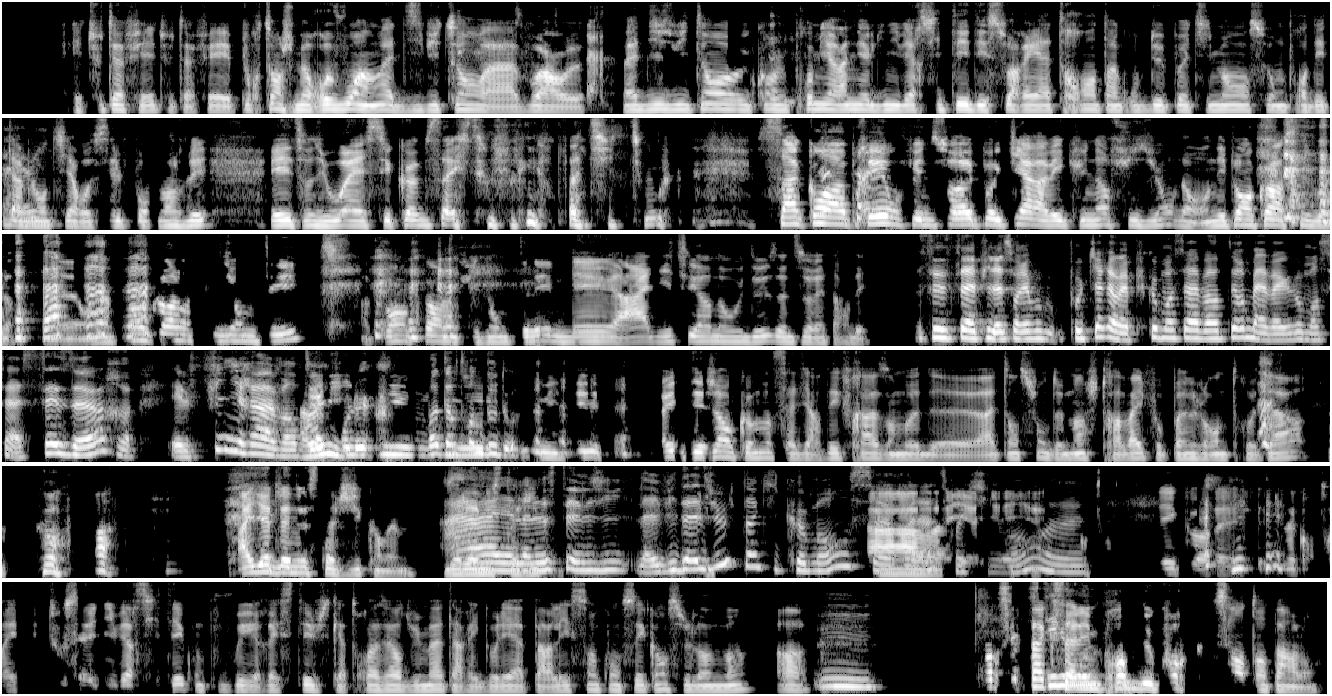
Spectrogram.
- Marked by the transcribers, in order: laugh; unintelligible speech; laughing while speaking: "pas du tout"; stressed: "cinq ans après"; chuckle; laugh; laugh; stressed: "finira"; laugh; chuckle; unintelligible speech; unintelligible speech; chuckle
- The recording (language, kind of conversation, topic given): French, podcast, Comment bâtis-tu des amitiés en ligne par rapport à la vraie vie, selon toi ?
